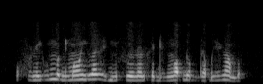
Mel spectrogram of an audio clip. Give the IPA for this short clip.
fɔ̤ɳjo̤moɖ mɔ̃ jʉɐ̯ze̤ ɡʲẽfʉɳɔ̃ɳ xeɖe̤ŋɔʔɡɐb dɐɓe̤ɳɑ̃b

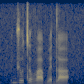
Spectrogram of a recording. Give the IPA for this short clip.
d͡ʒu˦tʊ˨vaː˨ bɛ˦da˨

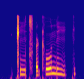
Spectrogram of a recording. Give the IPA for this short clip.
ǁit͡sʼɐʈʰon ɾik

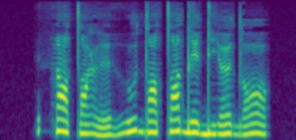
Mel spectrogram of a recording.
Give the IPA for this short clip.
θe˥˨tˤɘ˧ɣɘ˩˧˩ ɦu˧˥˧do˧tˤɐ˧˥˧d e˥˨djœ˧˥˧dɔ˧˥˧

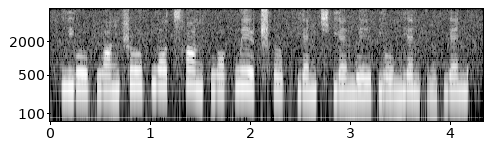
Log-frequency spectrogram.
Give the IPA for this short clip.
ljo˨˩ʊ̯pwɑ˨˦ŋʂo˦ʊ̯pwɔ˦ t͡sʰɑ˥˨ŋxwɔ˨˩kwe˥˨ɪ̯ ʈ͡ʂʰɤ˨˩ pʰjɛ˨˦nt͡ɕʰjɛ˨˩n̪we˨˦ɪ̯pjo˨˩ʊ̯ n̪jɛ˥˨nt̪ʊ˩ŋ pɥɛ˦n

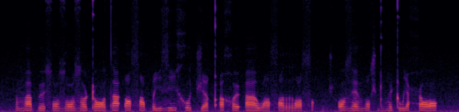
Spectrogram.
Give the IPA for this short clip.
vapøsozˤo zɔʈɔ taʔɛsˤapi zi xot͡ʃi qʼəχøʔa wisˤirəsˤ | t͡ʃʼɔzɛvøsˤɖʱiʈ wiħɔ

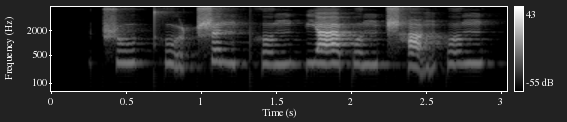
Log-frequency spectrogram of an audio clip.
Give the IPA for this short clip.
ʈ͡ʂu˧˥t̪ʰṵ˨˩ ʈ͡ʂə˥˩npʰʊ˧˥ŋ pjä˥ pʊ˧˥ŋʈ͡ʂʰɑ̰˨˩ŋpʊ˥ŋ

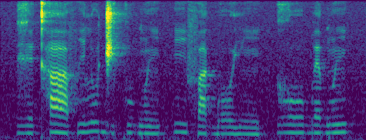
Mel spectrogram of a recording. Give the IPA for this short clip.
ɣe˨kʰaː˦˨fi˦ lu˦d͡ʒɪ˨ ku˦ɡʷĩ˦ | i˦˨fa˨ɡ͡boː˨jĩ˨ | ɣoː˦bɛ˦ɡʷĩ˦

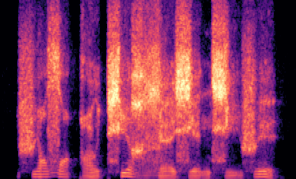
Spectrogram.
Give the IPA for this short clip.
fi˨˥zˤɪ˨˩qo˨˩t͡ɕʰi˥˩ʁ ɮɛ˨˩ɕe˨˩nɕi˨˩fɪ˥˩

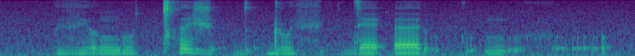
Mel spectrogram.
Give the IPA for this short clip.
vʲo˨ŋu˨ ǀʰə˦˨ʒo̰˨ d̪o̰˦ɖu˧ fʲṵ˨ dɛ˧ʔɜ˧ɾṵ˧kṵ˨ mṵ˦ ho̰˧

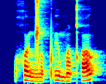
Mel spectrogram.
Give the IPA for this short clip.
χʏŋ͡ǁə pʼɪmãqʰʊ

